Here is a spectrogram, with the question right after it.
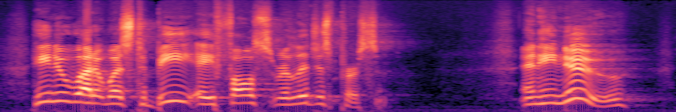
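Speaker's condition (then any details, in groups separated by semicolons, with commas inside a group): No condition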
